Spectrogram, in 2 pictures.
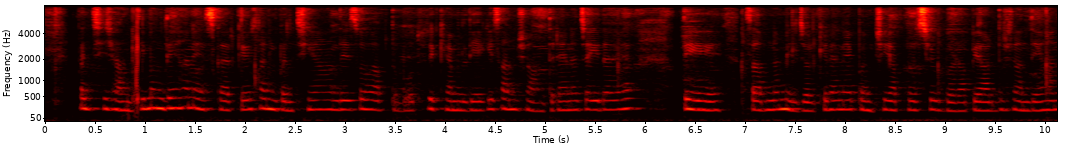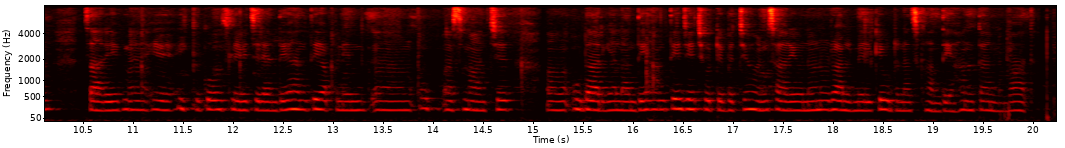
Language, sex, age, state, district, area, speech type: Punjabi, female, 45-60, Punjab, Kapurthala, urban, spontaneous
